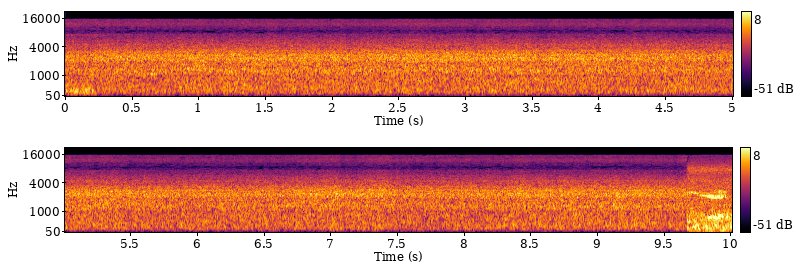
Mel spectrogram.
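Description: Steady, even rush of a large waterfall's falling water and spray, with little bass. It changes abruptly to a louder water sound near the end.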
